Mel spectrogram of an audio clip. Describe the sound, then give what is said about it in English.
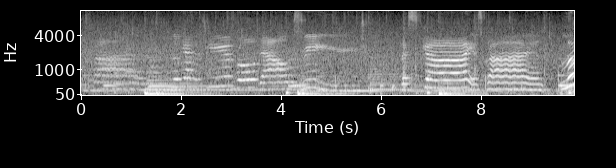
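Steady rain patters continuously in the background at the Big Boo-Hoos, partly buried beneath louder melodic tones and voice-like harmonics that come and go over it. “It never stops raining.”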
